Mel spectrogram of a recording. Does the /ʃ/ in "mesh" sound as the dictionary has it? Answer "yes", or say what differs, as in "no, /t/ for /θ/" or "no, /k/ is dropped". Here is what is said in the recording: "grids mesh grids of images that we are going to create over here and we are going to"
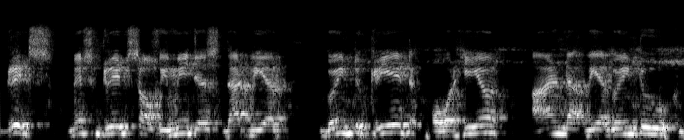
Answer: no, /s/ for /ʃ/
